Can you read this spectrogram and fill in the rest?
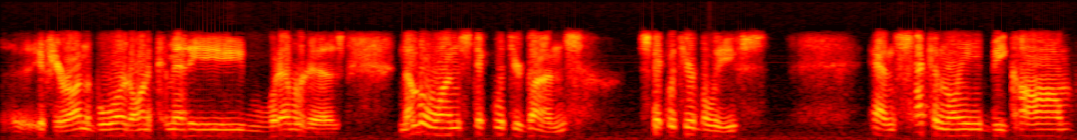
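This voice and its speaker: Male radio host, very slow and reflective, with a tinny, phone-like sound. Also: mid-range voice, dry recording. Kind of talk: radio talk show interview.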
